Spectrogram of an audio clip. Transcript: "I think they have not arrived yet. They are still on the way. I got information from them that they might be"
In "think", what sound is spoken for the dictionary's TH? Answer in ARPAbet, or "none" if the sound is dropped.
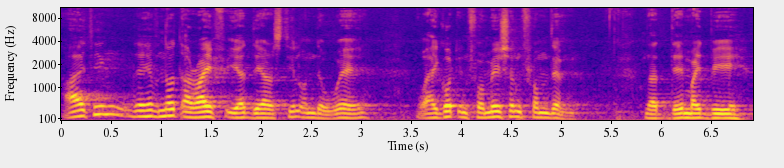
T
